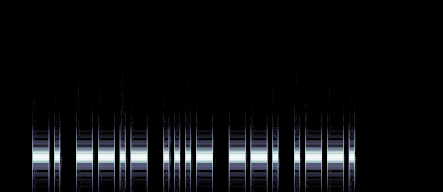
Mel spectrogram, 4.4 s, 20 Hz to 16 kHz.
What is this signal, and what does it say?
Morse code, heard as a keyed tone, about 22 wpm, 700 Hz. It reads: NQVGP
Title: Code Groups - 5 Letters - 22wpm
